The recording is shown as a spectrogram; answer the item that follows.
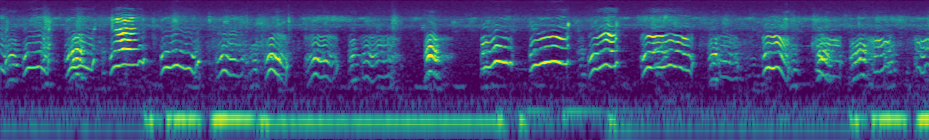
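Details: Whimpering puppies as a mother dog relocates her litter to another nest; about two squeaky, arched whines per second, uneven and overlapping, over a constant low droning hum.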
